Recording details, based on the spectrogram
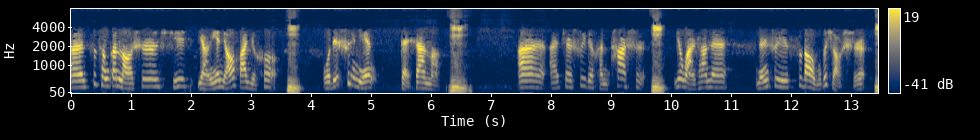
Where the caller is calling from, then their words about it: Xuancheng, Anhui, China; 我来自安徽宣城的。我是一名先学员。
